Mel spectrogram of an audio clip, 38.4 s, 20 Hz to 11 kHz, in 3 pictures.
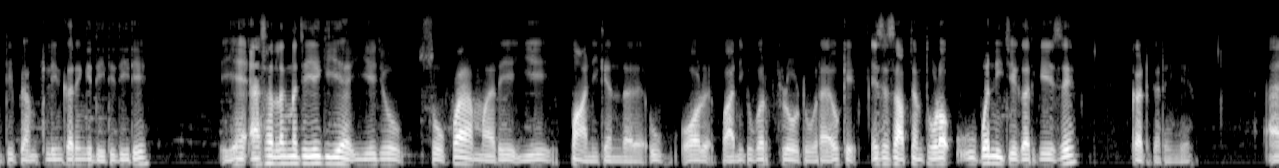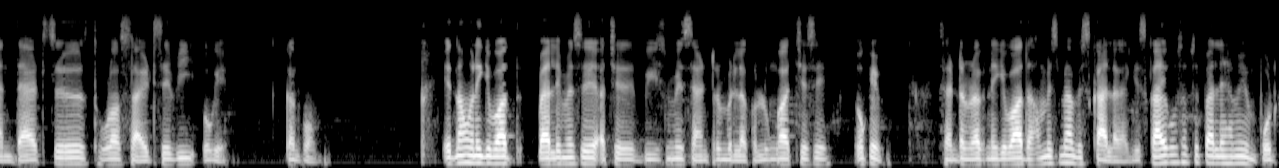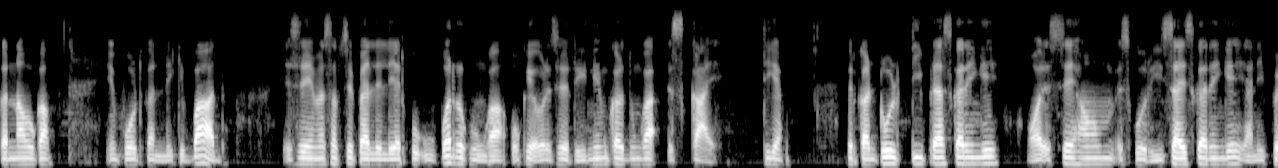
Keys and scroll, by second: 5.2 typing, 11.2-13.0 typing, 16.2-17.4 typing, 21.9-22.3 typing, 23.4-25.0 typing, 33.1-34.4 typing, 35.5-37.2 typing.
